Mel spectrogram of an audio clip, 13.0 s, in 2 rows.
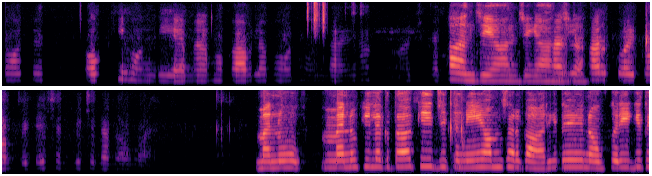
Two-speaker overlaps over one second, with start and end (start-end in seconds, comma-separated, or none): none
